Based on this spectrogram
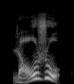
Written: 饶恕

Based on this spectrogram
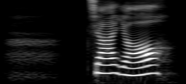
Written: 佳肴

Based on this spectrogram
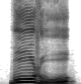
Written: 侮辱

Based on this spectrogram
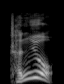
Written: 陈旧

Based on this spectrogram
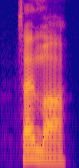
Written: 参谋

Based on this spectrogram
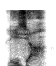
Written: li3 xiang3

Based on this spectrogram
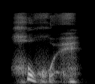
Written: hou4 hui3

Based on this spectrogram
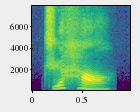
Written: zhi3 hao3

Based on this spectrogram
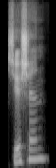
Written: xue2 sheng5

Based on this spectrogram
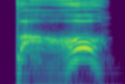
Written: bao3

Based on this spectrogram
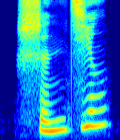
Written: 神经

